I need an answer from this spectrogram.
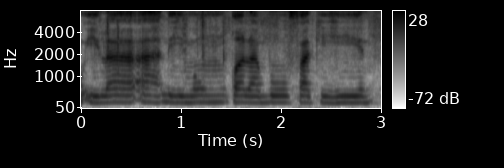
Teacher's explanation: Yang pertama dibaca panjang 6 harokat atau 5 harokat karena di situ ada mad jaiz. Nah, kemudian yang kedua hanya 2 harokat karena di situ tidak bertemu huruf hamzah ataupun alif.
